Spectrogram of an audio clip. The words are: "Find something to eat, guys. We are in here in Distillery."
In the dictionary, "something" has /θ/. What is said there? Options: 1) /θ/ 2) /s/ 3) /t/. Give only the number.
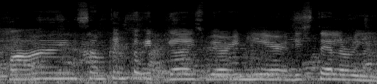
3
